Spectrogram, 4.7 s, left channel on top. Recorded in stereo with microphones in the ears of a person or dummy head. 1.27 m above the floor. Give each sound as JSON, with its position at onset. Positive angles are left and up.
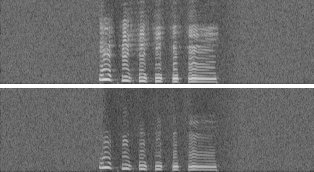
{"t": 1.5, "sound": "laughter", "side_deg": 80}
